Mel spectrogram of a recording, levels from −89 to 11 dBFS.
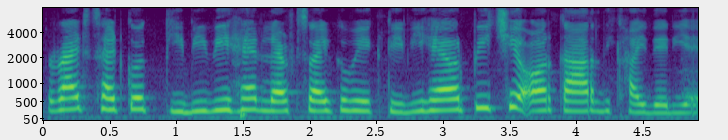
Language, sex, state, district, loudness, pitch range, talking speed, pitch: Hindi, female, Himachal Pradesh, Shimla, -14 LUFS, 255-295 Hz, 270 wpm, 265 Hz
